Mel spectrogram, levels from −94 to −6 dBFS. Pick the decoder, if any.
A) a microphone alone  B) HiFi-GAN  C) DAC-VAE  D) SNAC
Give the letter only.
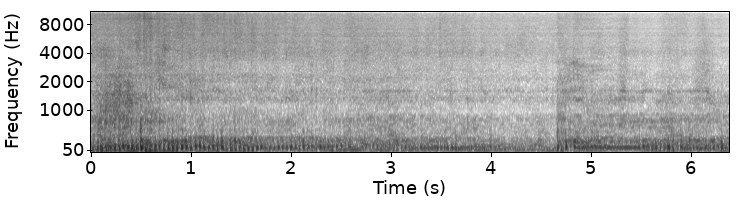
D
